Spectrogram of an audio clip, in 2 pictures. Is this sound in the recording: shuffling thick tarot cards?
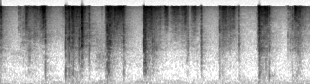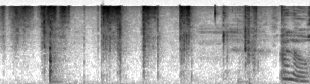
yes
